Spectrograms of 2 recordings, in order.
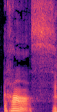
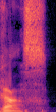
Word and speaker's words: Reims: What's the true correct French way to say it? – In French, it's Reims. – Reims.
